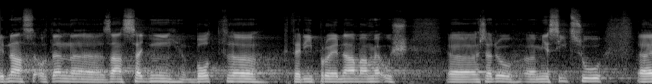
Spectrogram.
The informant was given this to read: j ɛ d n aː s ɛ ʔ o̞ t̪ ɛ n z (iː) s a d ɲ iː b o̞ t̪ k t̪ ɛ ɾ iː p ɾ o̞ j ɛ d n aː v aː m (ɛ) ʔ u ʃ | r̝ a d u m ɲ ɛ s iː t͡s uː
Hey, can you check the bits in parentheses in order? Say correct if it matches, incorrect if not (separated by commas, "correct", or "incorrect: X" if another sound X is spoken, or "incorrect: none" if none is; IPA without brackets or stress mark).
incorrect: aː, correct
